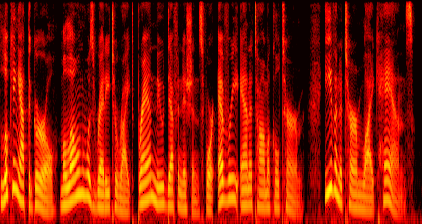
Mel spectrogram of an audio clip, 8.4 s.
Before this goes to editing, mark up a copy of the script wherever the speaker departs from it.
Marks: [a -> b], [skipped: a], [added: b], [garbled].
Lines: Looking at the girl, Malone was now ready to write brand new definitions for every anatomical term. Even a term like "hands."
Looking at the girl, Malone was [skipped: now] ready to write brand new definitions for every anatomical term. Even a term like "hands."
